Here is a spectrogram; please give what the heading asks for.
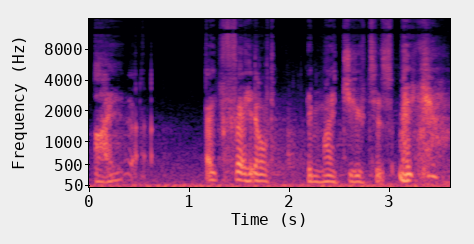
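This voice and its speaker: An actor playing a confused, tormented imprisoned knight in a video game, halting and weepy, with music behind him. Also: male voice, mid-range voice, fairly bright tone, slight background noise. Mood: guilt-ridden. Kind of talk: dramatic video game acting.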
